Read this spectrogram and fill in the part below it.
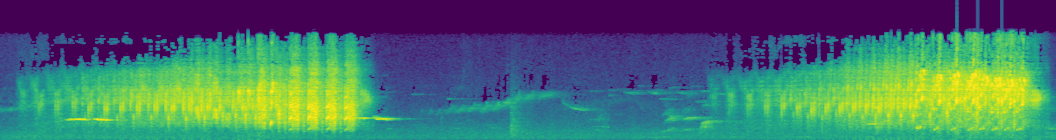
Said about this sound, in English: Well, we were talking about the unusual behavior of the King of Saxony Bird of Paradise. Let's hear what it sounds like.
